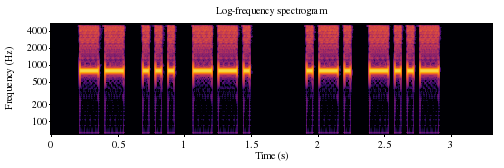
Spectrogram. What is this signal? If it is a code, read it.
Morse code, heard as a keyed tone, about 26 wpm, 800 Hz. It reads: MSG RX
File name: cours-du-lundi files / cours-1584-texte-abreviations-vitesse-19mpm-puis-24mpm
